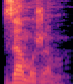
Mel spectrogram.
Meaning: married (to a husband only)
- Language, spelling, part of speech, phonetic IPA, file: Russian, замужем, adverb, [ˈzamʊʐɨm], Ru-замужем.ogg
